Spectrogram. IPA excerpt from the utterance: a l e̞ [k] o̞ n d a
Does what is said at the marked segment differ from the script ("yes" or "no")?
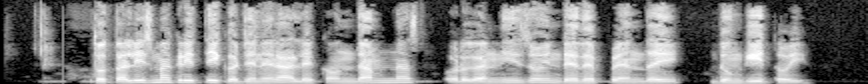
no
